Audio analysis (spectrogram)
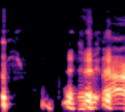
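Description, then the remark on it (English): A sharp cough bursts out at the start, followed by a brief throaty sound and then a voice talking loudly and continuously. “I ruined it with my cough.”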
